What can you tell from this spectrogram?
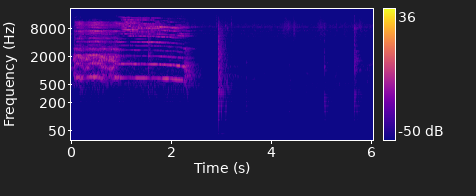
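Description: A rooster crowing once: one long call of about two and a half seconds that dips slightly in pitch at its end. Two short clicks follow, one about three seconds in and one near the end.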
